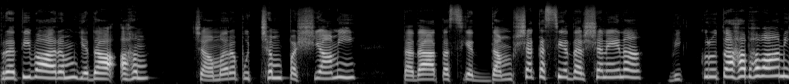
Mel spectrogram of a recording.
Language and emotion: Sanskrit, disgusted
